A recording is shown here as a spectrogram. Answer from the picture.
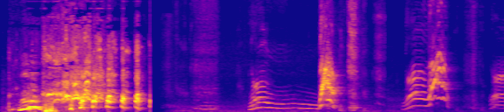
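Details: Cat giving drawn-out, wavering meows and caterwauls with rising and falling pitch, after a burst of loud, clattering noise at the start.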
